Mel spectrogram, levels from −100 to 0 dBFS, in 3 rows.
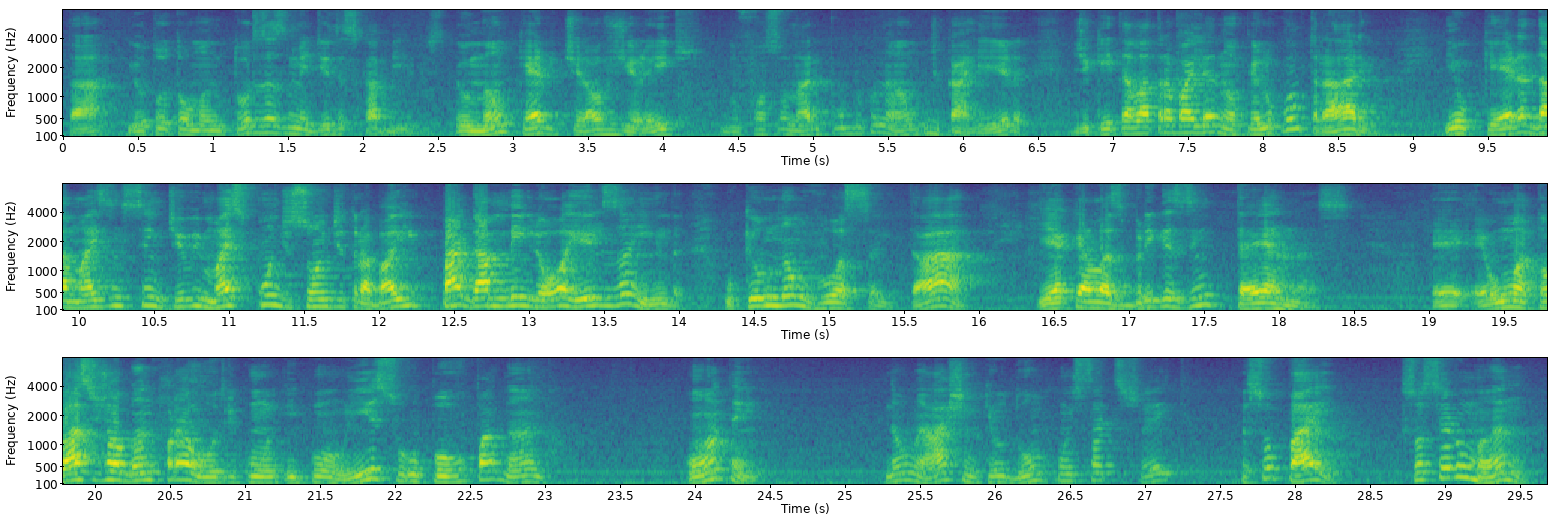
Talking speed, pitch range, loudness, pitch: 160 wpm, 130-190 Hz, -16 LUFS, 160 Hz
